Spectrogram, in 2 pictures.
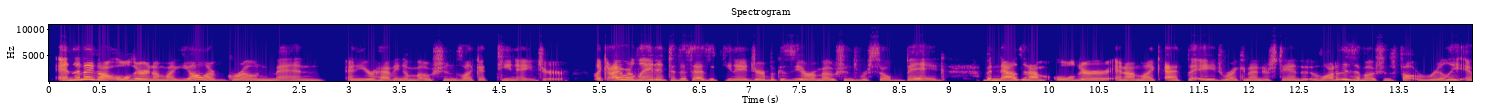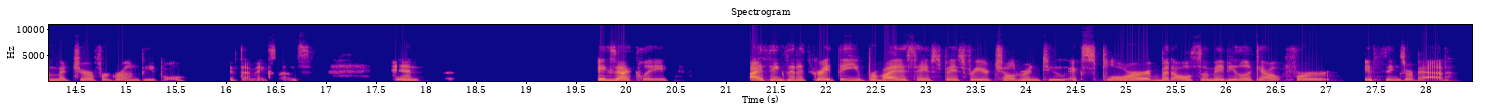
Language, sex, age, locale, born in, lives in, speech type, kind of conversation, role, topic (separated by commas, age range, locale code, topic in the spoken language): English, female, 25-29, en-US, United States, United States, conversation, podcast, host, How has social media changed the way we experience and interact with entertainment?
